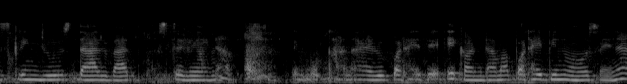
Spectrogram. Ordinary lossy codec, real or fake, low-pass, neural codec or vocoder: Opus, 24 kbps; fake; 7.2 kHz; codec, 16 kHz, 4.8 kbps, FACodec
